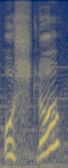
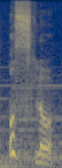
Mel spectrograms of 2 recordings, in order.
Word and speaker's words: Oslo: In Norwegian, it's pronounced... Oslo. Or if you're posh... Oslo.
